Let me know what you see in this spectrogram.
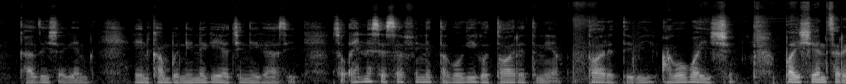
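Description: There are no technical faults to describe in this speech recording.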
